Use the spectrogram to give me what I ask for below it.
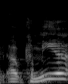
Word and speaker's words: Kamiya: Kamiya, I think that's how you say his last name. Hideki Kamiya.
